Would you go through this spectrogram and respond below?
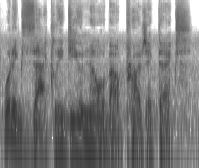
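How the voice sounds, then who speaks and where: Guarded stalker, very low and clipped, light hiss behind. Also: male voice, big pitch swings, fairly quick, gravelly, full character voice. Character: terse male stalker, guarded and questioning. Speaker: game protagonist.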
